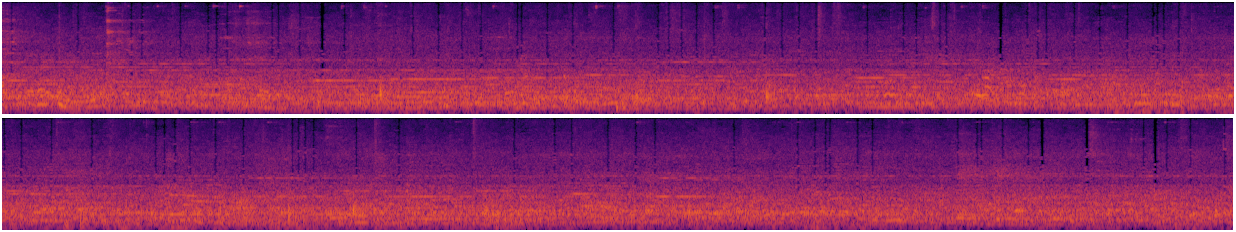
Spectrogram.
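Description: Passers-by murmur indistinctly in the distance.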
